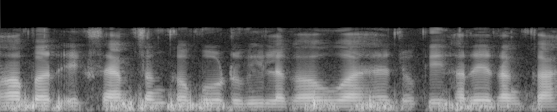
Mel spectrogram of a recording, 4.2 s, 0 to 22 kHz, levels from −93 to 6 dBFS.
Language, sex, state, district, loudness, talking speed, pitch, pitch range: Hindi, male, Uttar Pradesh, Lalitpur, -20 LUFS, 230 wpm, 105 Hz, 105-110 Hz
